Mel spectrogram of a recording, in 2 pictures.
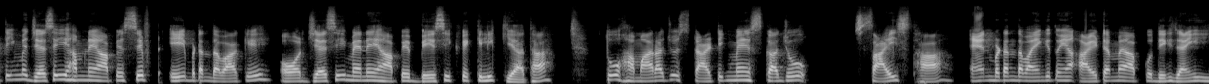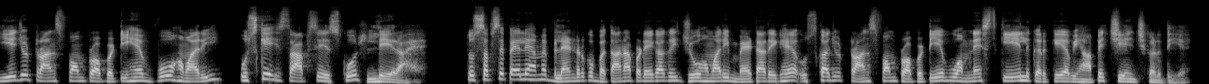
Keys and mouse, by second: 1.9 shift+a, 8.2 shift+middle click, 9.5 n, 19.2 shift+middle click, 20.0-20.7 middle drag.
